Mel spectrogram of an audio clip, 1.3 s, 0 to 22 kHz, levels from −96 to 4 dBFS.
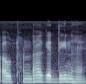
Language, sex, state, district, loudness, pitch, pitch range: Surgujia, male, Chhattisgarh, Sarguja, -18 LUFS, 135 Hz, 130-140 Hz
